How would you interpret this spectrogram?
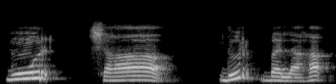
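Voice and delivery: "murcha, durbalaha" slowly, parting after each r; sound-by-sound demonstration. Shown as a demonstration. Teacher showing the ra sign, "murcha, durbalaha" slowly split at the r. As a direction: draw out "murcha, durbalaha": mur, cha, dur, balaha. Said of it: "Make a ra sound and come down".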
